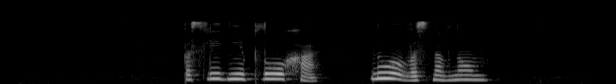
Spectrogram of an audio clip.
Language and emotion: Russian, sad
